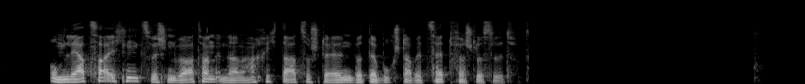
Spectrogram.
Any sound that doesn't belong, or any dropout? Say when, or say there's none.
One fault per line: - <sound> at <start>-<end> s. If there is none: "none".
none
